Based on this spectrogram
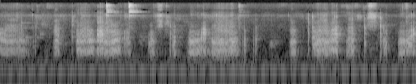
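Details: Pet blue-crowned conure indoors, having a fit and getting loud: harsh, noisy, rasping squawk bursts in quick irregular succession, close and strident, with a person's voice faintly in the room.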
